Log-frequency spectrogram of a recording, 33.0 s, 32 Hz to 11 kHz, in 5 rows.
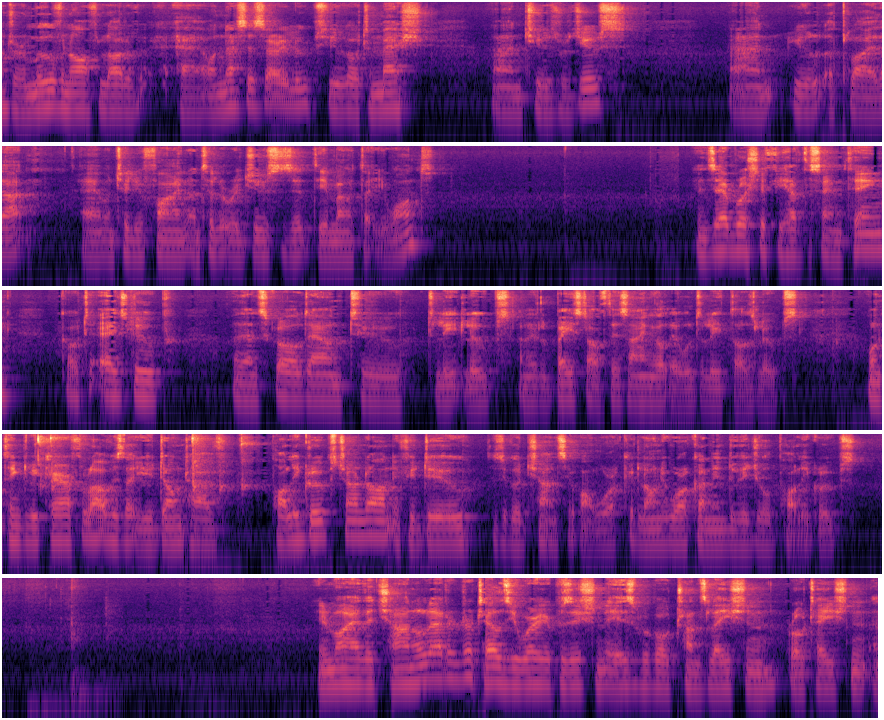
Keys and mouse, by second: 2.5 click, 15.3 click, 18.0 click, 20.2 z, 22.8 click, 27.9 click.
